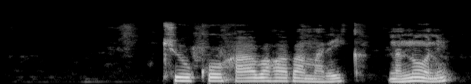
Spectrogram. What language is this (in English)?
Kinyarwanda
